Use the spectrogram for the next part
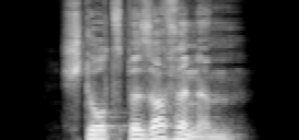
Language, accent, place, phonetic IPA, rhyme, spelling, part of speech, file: German, Germany, Berlin, [ˌʃtʊʁt͡sbəˈzɔfənəm], -ɔfənəm, sturzbesoffenem, adjective, De-sturzbesoffenem.ogg
- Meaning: strong dative masculine/neuter singular of sturzbesoffen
